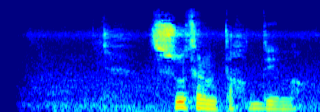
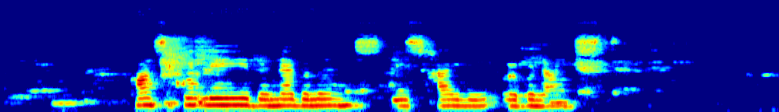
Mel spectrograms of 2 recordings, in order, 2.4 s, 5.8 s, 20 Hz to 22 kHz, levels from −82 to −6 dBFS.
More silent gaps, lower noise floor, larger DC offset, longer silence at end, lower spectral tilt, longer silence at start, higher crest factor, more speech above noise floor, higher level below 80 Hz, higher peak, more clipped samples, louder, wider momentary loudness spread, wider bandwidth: neither; about the same, -58 dBFS vs -56 dBFS; neither; second, 0 s vs 1.2 s; second, -3 dB/octave vs -5.5 dB/octave; about the same, 0.4 s vs 0.4 s; first, 22 dB vs 16 dB; second, 24 dB vs 40 dB; second, -66 dBFS vs -60 dBFS; second, -14 dBFS vs -2 dBFS; neither; second, -31 LUFS vs -17 LUFS; first, 23 LU vs 11 LU; first, 16.5 kHz vs 7 kHz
